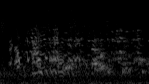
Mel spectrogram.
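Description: Turkeys gobbling in a strategy video game, a steady chorus of warbling gobbles that runs throughout at moderate loudness with no talk over it.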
